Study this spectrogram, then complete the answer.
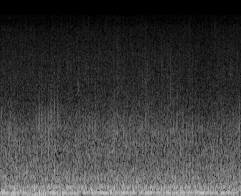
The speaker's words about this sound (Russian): Заснеженный аэродром. К самолету подъезжает внедорожник с открытым верхом.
